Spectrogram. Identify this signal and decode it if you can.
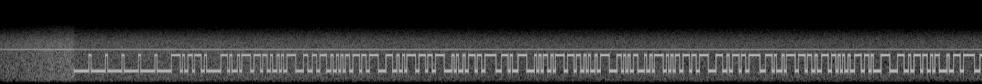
RTTY (45.45 baud, 850 Hz shift), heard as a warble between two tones, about 1050 Hz centre, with radio static and a steady whistle near 1950 Hz. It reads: HE JOINS ONE OF THOSE FORCES ON THE ARAGON …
